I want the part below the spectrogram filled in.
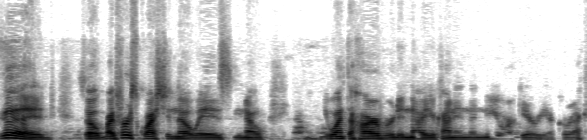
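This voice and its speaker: This man has a slight Boston accent and talks at a fairly quick pace. His loudness swings widely, while his pitch varies in an ordinary way. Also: medium pitch for a man. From Massachusetts, US. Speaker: podcast host, note investor. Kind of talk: interview.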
